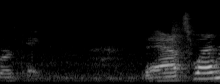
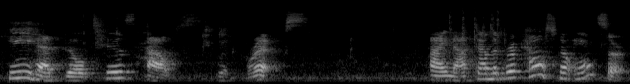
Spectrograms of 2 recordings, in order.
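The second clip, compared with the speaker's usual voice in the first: plain reading voice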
